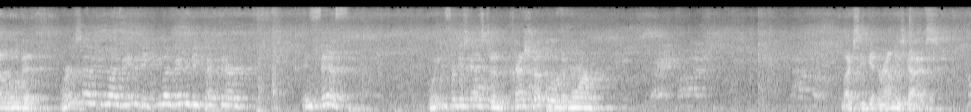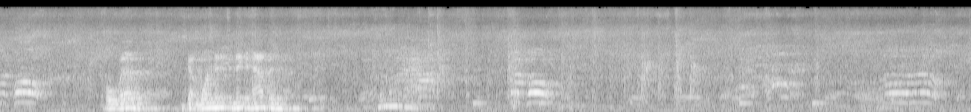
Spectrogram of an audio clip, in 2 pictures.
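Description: A man talks casually nearby in a large echoing hall.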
